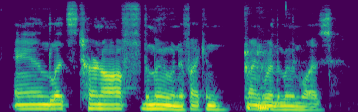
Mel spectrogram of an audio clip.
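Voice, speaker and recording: The very clean recording, silent in the background, captures a man whose pitch varies in an ordinary way. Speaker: streamer showing a star projector. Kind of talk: live stream demo. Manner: casual, halting with fillers.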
